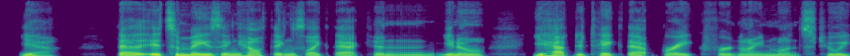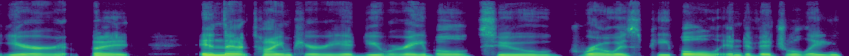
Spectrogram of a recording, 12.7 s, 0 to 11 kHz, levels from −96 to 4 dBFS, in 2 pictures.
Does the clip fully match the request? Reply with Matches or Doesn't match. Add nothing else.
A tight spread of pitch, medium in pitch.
Matches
